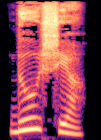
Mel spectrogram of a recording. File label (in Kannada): "ದೇಶೀಯ", Kannada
